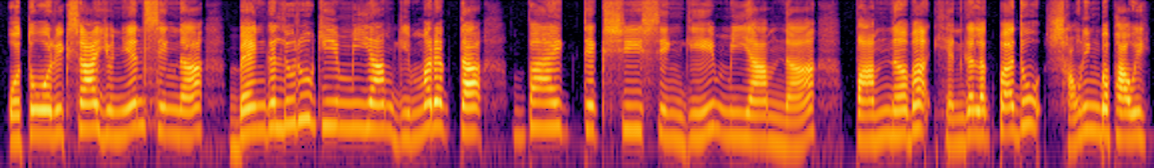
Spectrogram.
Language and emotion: Manipuri, angry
